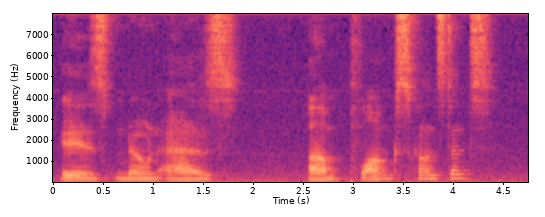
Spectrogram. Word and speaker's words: Planck: h is known as plonk's constants plunk is spelled like planck because he was german planck's constant uh is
